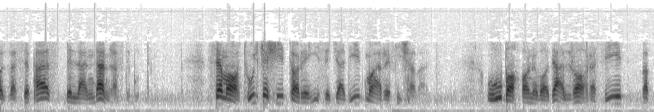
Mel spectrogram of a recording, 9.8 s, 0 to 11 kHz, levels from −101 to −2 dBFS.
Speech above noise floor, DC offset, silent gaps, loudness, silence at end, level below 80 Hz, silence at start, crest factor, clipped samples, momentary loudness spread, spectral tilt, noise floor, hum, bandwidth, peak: 35 dB; under 0.1%; none; -30 LUFS; 0.1 s; -80 dBFS; 0 s; 20 dB; under 0.1%; 15 LU; -5 dB/octave; -64 dBFS; none; 9 kHz; -10 dBFS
